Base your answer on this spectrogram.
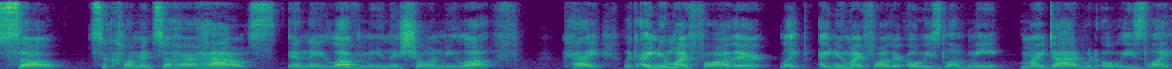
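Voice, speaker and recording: Speaking with an American accent at a moderate pace with hardly any pauses, a woman has a fairly low pitch and ordinary pitch variation. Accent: New York accent, consciously toned down. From New York City (Queens, Brooklyn), then Long Island. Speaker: tarot reader and travel/food vlogger. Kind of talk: casual personal monologue to viewers. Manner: animated, conversational.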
